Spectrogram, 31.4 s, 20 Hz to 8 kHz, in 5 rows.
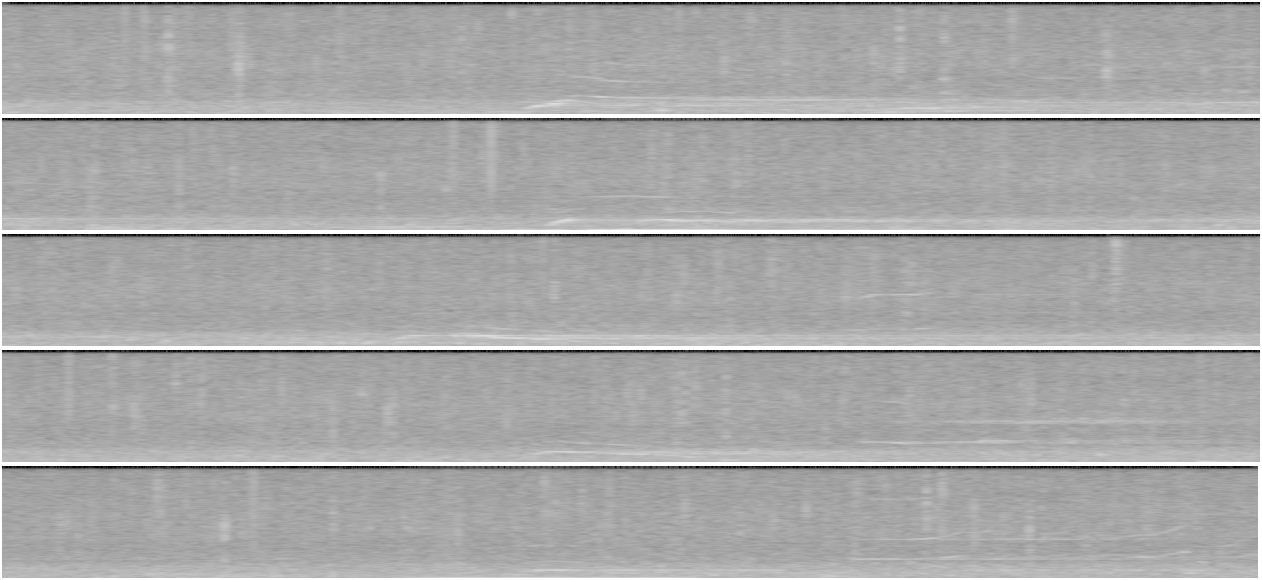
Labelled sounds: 2.8	4.2	humpback whale, 1.0 to 2.7 kHz
6.1	6.3	humpback whale, 0.81 to 0.97 kHz
9.2	10.0	humpback whale, 0.78 to 2.5 kHz
14.6	15.2	humpback whale, 0.78 to 1.0 kHz
16.9	17.3	humpback whale, 3.4 to 3.9 kHz
21.8	22.1	humpback whale, 1.2 to 1.4 kHz
23.1	24.2	humpback whale, 1.3 to 3.2 kHz
29.4	31.4	humpback whale, 1.3 to 3.7 kHz

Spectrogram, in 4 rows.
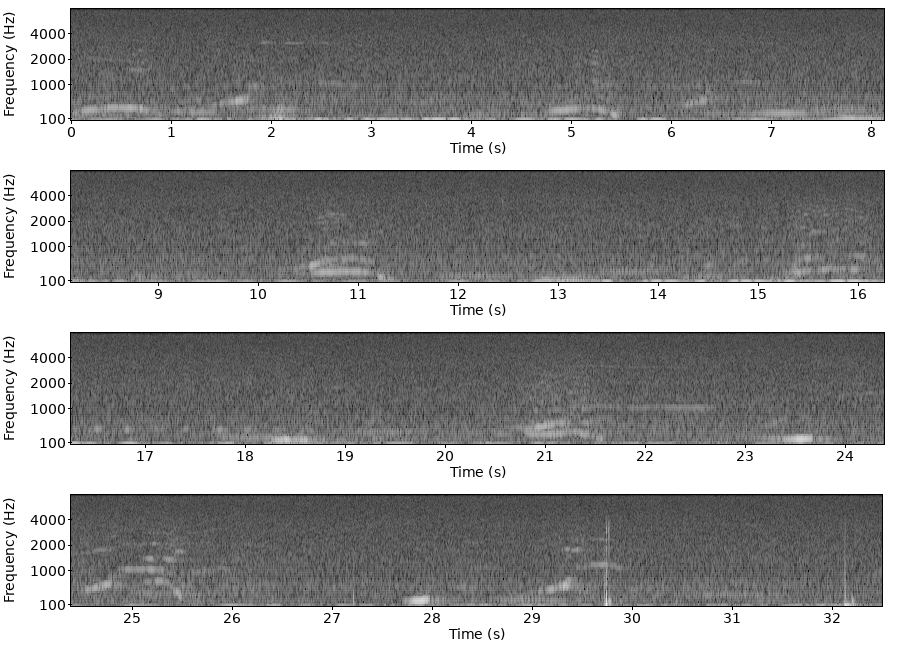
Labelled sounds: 6.7	6.9	humpback whale, 0.99 to 1.1 kHz
21.8	22.1	humpback whale, 0.99 to 1.1 kHz
22.4	22.7	humpback whale, 0.99 to 1.1 kHz
24.5	25.4	humpback whale, 0.90 to 2.1 kHz
30.4	30.8	humpback whale, 1.1 to 1.2 kHz

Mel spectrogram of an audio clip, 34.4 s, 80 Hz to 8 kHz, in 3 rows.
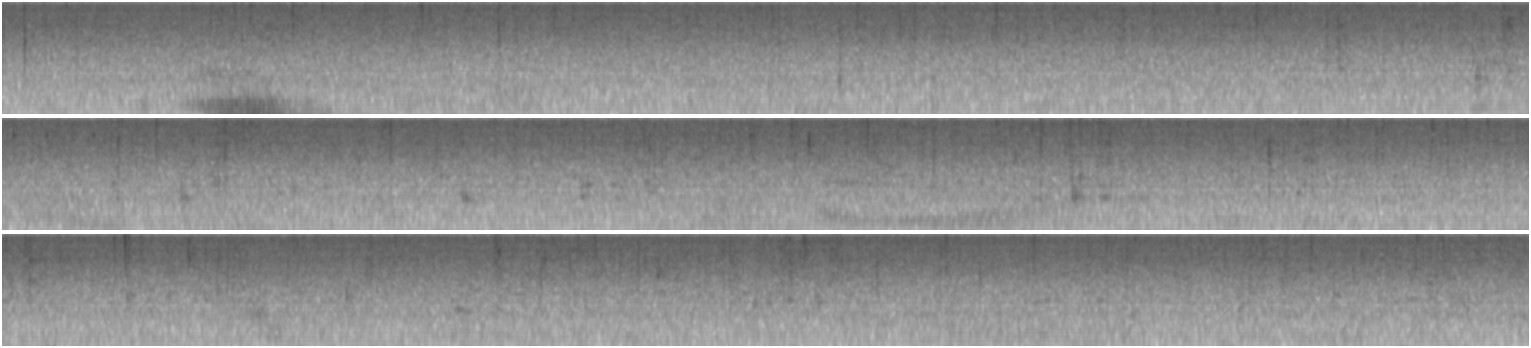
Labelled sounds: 17.6	17.9	humpback whale, 1.4 to 1.7 kHz

